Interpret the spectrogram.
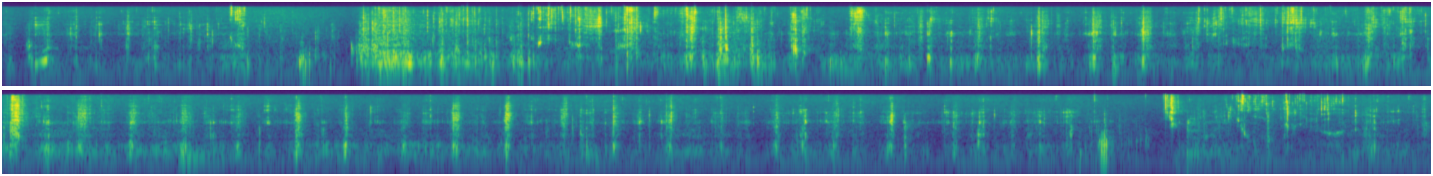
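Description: Close-miked mouth sounds of a person chewing a fast-food meal with french fries: crunches, wet smacks and clicks throughout, loudest and densest for a couple of seconds about four seconds in.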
